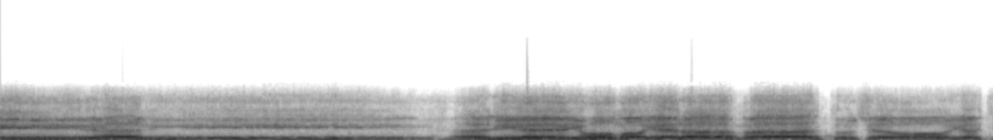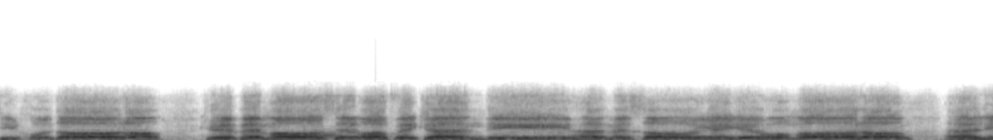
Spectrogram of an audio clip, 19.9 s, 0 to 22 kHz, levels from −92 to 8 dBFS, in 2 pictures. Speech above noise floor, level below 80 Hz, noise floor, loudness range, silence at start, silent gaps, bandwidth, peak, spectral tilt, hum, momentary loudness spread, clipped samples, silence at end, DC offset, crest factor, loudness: 24 dB; -60 dBFS; -39 dBFS; 4 LU; 0 s; none; 8 kHz; 0 dBFS; -5.5 dB/octave; none; 11 LU; under 0.1%; 0 s; under 0.1%; 14 dB; -15 LUFS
